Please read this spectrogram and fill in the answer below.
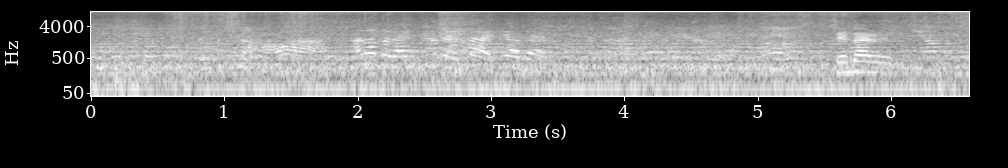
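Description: Indistinct chatter of people talking across a busy fish-market floor, over a steady low rumble. The voices are clearest between about one and three and a half seconds in, and a nearer voice starts just before the end.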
